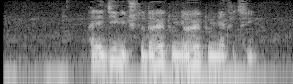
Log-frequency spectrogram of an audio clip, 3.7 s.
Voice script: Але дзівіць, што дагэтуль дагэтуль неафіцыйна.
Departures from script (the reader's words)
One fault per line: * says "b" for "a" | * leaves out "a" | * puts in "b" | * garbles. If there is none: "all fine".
all fine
